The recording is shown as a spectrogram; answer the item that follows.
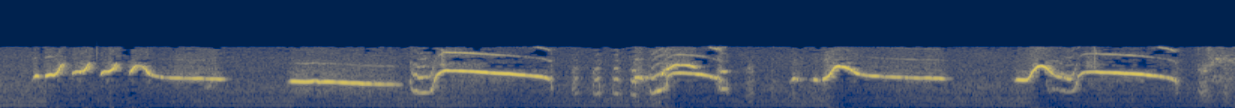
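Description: Young puppy howling: about six high, thin howls in a row, each jumping up in pitch and then sliding slowly down, with short breaks between them.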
